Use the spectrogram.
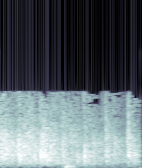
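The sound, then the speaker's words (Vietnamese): Congregation applause offered to God and the Virgin Mary after a woman's testimony: a continuous wash of clapping at a steady, moderate level. “Xin dâng lên Chúa mẹ một tràng pháo tay.”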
